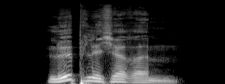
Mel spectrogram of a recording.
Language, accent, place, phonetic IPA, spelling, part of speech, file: German, Germany, Berlin, [ˈløːplɪçəʁəm], löblicherem, adjective, De-löblicherem.ogg
- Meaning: strong dative masculine/neuter singular comparative degree of löblich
